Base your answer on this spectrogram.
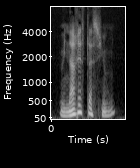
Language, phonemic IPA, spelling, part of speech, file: French, /a.ʁɛs.ta.sjɔ̃/, arrestation, noun, Fr-arrestation.ogg
- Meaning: arrest (“The act of arresting a criminal, suspect, etc.”)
